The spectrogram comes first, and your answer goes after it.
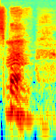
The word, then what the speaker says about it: Speth: Ralph Speth, if it's You are pronouncing it right. You haven't got a speech impediment, so yeah, that is his name, Ralph Speth.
